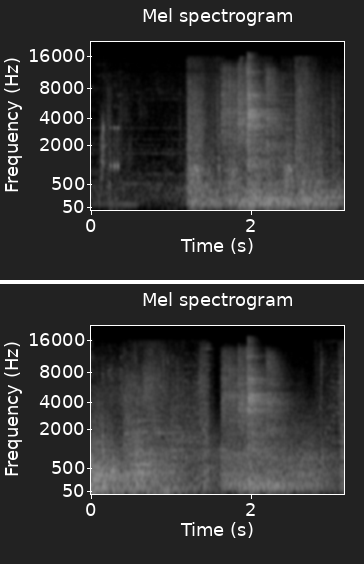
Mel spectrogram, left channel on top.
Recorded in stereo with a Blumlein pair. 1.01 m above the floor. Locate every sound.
1.6 s scissors: 15° left, 1.9 m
